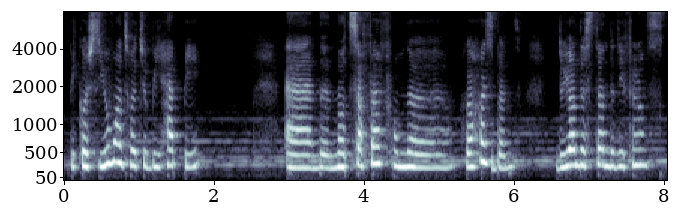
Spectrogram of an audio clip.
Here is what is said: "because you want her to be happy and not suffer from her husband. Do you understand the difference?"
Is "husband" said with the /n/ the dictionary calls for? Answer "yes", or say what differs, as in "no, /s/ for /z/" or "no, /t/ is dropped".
yes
